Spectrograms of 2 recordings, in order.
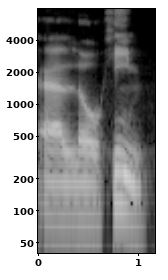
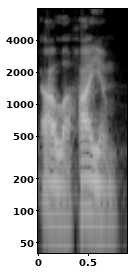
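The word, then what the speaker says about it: אלהים: So even here, even though they have the pronunciation off, you see they have Elohim, which is really Alahayim.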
